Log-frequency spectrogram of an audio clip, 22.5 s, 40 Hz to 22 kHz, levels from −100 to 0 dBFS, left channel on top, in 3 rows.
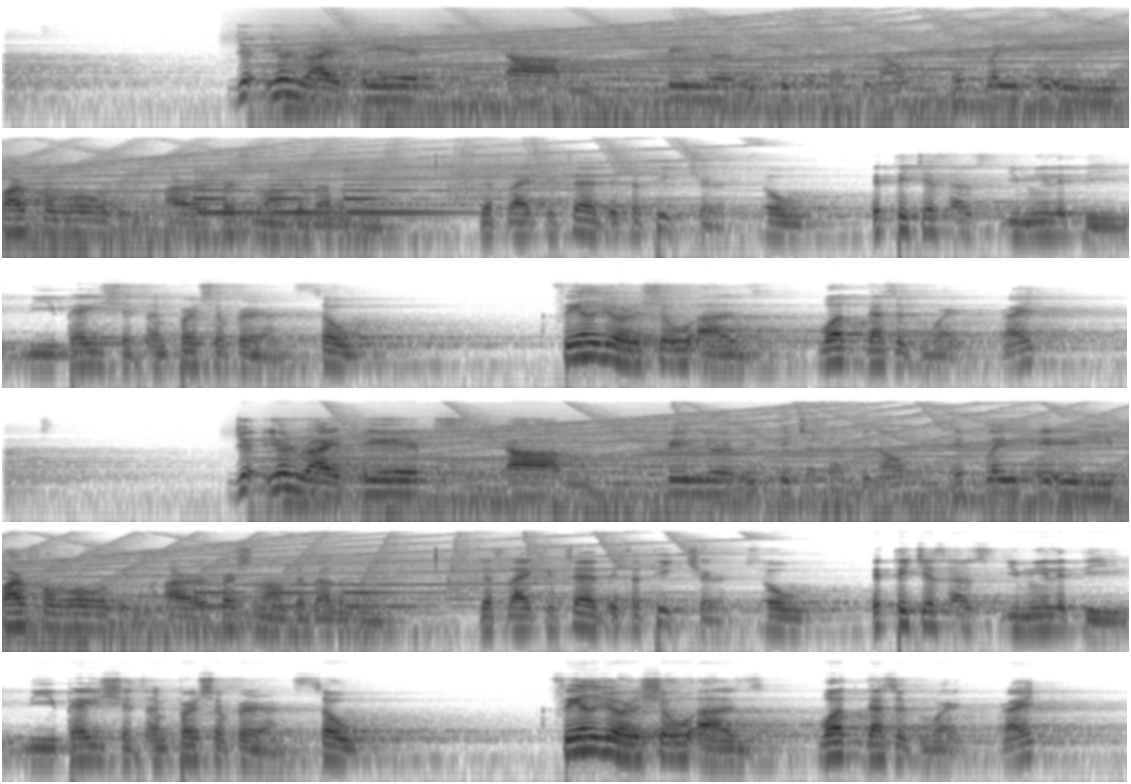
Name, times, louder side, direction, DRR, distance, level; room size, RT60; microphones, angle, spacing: sound 1, 1.5-11.1, left 2 dB, 15° left, 5.1 m, -50 dB
voice 1, 1.5-4.0 4.4-10.1 10.7-12.9 13.3-17.4 18.7-20.0 20.5-21.9, right 3 dB, 55° right, 14 dB, 0.9 m, -29 dB
sound 2, 1.6-12.5, right 1 dB, 30° right, 7.6 m, -38 dB
Piano, 8.8-11.2, left 4 dB, 40° left, 1.3 m, -34 dB
25.5 x 18.0 x 9.7 m, 2.9 s
head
